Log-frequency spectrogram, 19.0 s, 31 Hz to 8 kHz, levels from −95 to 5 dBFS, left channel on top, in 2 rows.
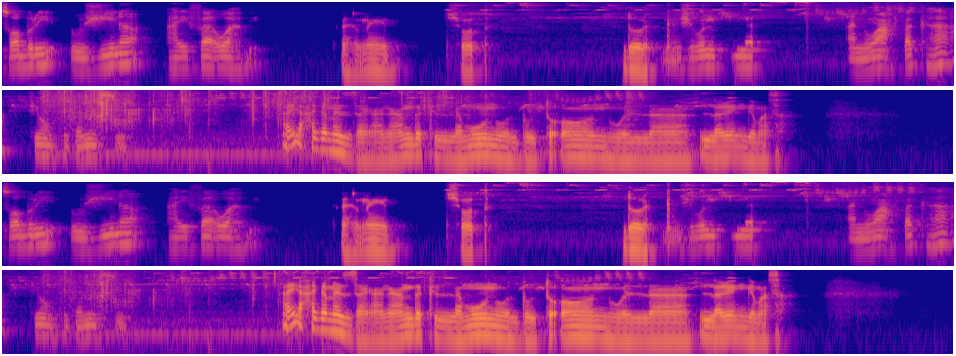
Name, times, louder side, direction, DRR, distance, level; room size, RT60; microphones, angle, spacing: voice 1, 0.0-1.4 1.6-2.5 6.6-7.5 8.5-10.8, left 4 dB, 65° left, 0.9 m, -39 dB
voice 2, 3.4-3.9 4.4-4.7 6.2-6.5 12.3-17.4, right 4 dB, 45° right, 0.6 m, -30 dB
sound 1, 4.4-16.9, right 4 dB, 10° right, 1.1 m, -49 dB
Tearing, 9.9-16.5, left 9 dB, 40° left, 0.6 m, -42 dB
8.2 x 8.1 x 8.1 m
head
